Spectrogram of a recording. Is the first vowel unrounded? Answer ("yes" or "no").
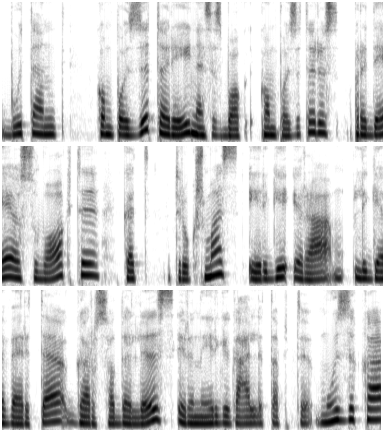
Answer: no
